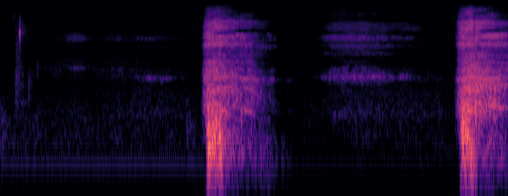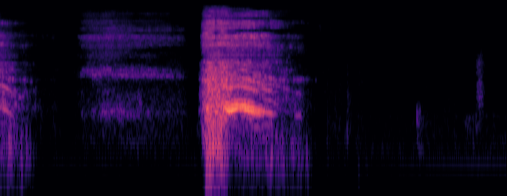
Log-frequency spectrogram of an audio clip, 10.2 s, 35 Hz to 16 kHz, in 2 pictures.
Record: {
  "exhalation_length": "10.2 s",
  "exhalation_amplitude": 31292,
  "exhalation_signal_mean_std_ratio": 0.34,
  "survey_phase": "alpha (2021-03-01 to 2021-08-12)",
  "age": "18-44",
  "gender": "Male",
  "wearing_mask": "No",
  "symptom_cough_any": true,
  "symptom_onset": "1 day",
  "smoker_status": "Ex-smoker",
  "respiratory_condition_asthma": false,
  "respiratory_condition_other": false,
  "recruitment_source": "Test and Trace",
  "submission_delay": "0 days",
  "covid_test_result": "Negative",
  "covid_test_method": "RT-qPCR"
}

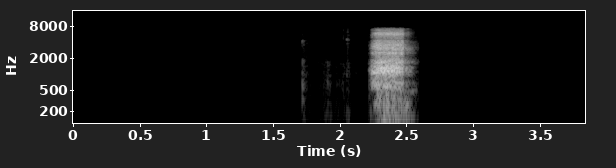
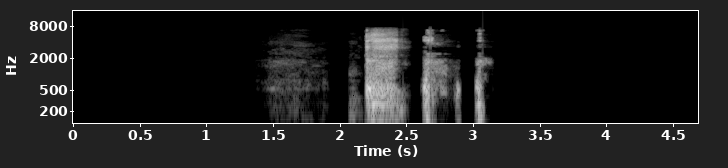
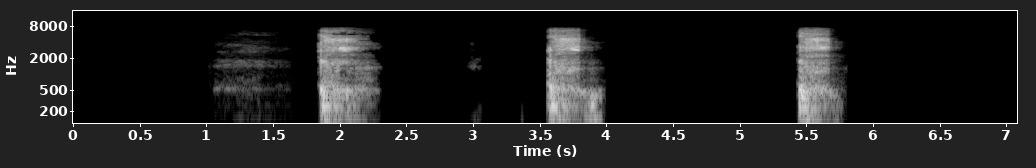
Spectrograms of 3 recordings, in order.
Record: {
  "exhalation_length": "3.8 s",
  "exhalation_amplitude": 27450,
  "exhalation_signal_mean_std_ratio": 0.2,
  "cough_length": "4.7 s",
  "cough_amplitude": 29966,
  "cough_signal_mean_std_ratio": 0.22,
  "three_cough_length": "7.1 s",
  "three_cough_amplitude": 30880,
  "three_cough_signal_mean_std_ratio": 0.27,
  "survey_phase": "beta (2021-08-13 to 2022-03-07)",
  "age": "18-44",
  "gender": "Male",
  "wearing_mask": "No",
  "symptom_cough_any": true,
  "symptom_new_continuous_cough": true,
  "symptom_fatigue": true,
  "smoker_status": "Never smoked",
  "respiratory_condition_asthma": false,
  "respiratory_condition_other": false,
  "recruitment_source": "Test and Trace",
  "submission_delay": "1 day",
  "covid_test_result": "Positive",
  "covid_test_method": "ePCR"
}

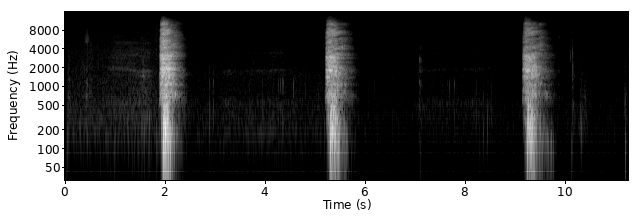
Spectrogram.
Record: {
  "exhalation_length": "11.3 s",
  "exhalation_amplitude": 24266,
  "exhalation_signal_mean_std_ratio": 0.2,
  "survey_phase": "beta (2021-08-13 to 2022-03-07)",
  "age": "45-64",
  "gender": "Female",
  "wearing_mask": "No",
  "symptom_none": true,
  "smoker_status": "Ex-smoker",
  "respiratory_condition_asthma": false,
  "respiratory_condition_other": false,
  "recruitment_source": "REACT",
  "submission_delay": "2 days",
  "covid_test_result": "Negative",
  "covid_test_method": "RT-qPCR",
  "influenza_a_test_result": "Negative",
  "influenza_b_test_result": "Negative"
}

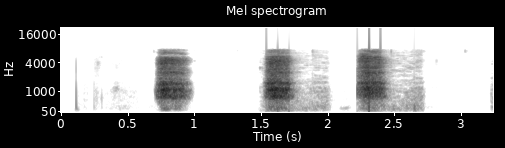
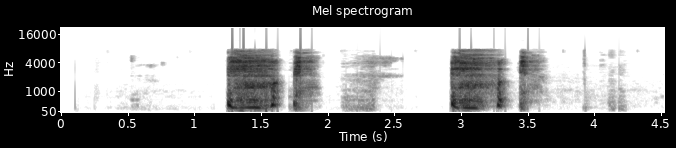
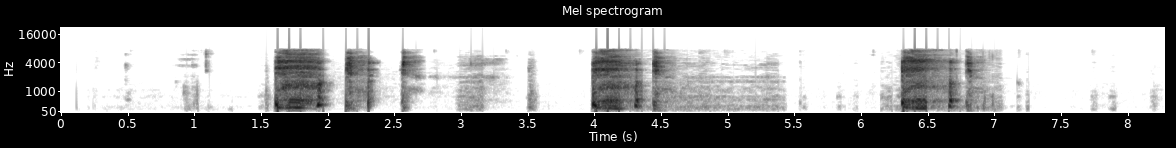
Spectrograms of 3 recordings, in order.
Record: {
  "exhalation_length": "3.2 s",
  "exhalation_amplitude": 23468,
  "exhalation_signal_mean_std_ratio": 0.34,
  "cough_length": "4.5 s",
  "cough_amplitude": 32768,
  "cough_signal_mean_std_ratio": 0.36,
  "three_cough_length": "8.3 s",
  "three_cough_amplitude": 32661,
  "three_cough_signal_mean_std_ratio": 0.31,
  "survey_phase": "alpha (2021-03-01 to 2021-08-12)",
  "age": "18-44",
  "gender": "Female",
  "wearing_mask": "No",
  "symptom_cough_any": true,
  "symptom_new_continuous_cough": true,
  "symptom_fatigue": true,
  "symptom_onset": "3 days",
  "smoker_status": "Never smoked",
  "respiratory_condition_asthma": false,
  "respiratory_condition_other": false,
  "recruitment_source": "Test and Trace",
  "submission_delay": "2 days",
  "covid_test_result": "Positive",
  "covid_test_method": "RT-qPCR",
  "covid_ct_value": 28.7,
  "covid_ct_gene": "ORF1ab gene",
  "covid_ct_mean": 28.9,
  "covid_viral_load": "340 copies/ml",
  "covid_viral_load_category": "Minimal viral load (< 10K copies/ml)"
}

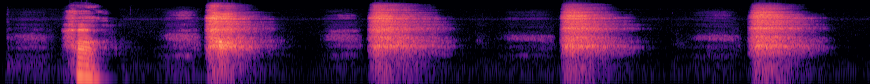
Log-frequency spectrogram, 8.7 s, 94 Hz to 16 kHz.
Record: {
  "exhalation_length": "8.7 s",
  "exhalation_amplitude": 21517,
  "exhalation_signal_mean_std_ratio": 0.39,
  "survey_phase": "beta (2021-08-13 to 2022-03-07)",
  "age": "18-44",
  "gender": "Male",
  "wearing_mask": "No",
  "symptom_cough_any": true,
  "symptom_runny_or_blocked_nose": true,
  "symptom_change_to_sense_of_smell_or_taste": true,
  "symptom_onset": "5 days",
  "smoker_status": "Never smoked",
  "respiratory_condition_asthma": false,
  "respiratory_condition_other": false,
  "recruitment_source": "Test and Trace",
  "submission_delay": "2 days",
  "covid_test_result": "Positive",
  "covid_test_method": "RT-qPCR",
  "covid_ct_value": 23.6,
  "covid_ct_gene": "ORF1ab gene",
  "covid_ct_mean": 23.9,
  "covid_viral_load": "14000 copies/ml",
  "covid_viral_load_category": "Low viral load (10K-1M copies/ml)"
}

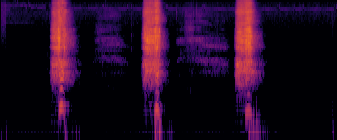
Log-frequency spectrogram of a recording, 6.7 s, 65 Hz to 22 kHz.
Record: {
  "exhalation_length": "6.7 s",
  "exhalation_amplitude": 6035,
  "exhalation_signal_mean_std_ratio": 0.34,
  "survey_phase": "beta (2021-08-13 to 2022-03-07)",
  "age": "18-44",
  "gender": "Female",
  "wearing_mask": "No",
  "symptom_cough_any": true,
  "symptom_runny_or_blocked_nose": true,
  "symptom_fatigue": true,
  "symptom_fever_high_temperature": true,
  "symptom_headache": true,
  "symptom_change_to_sense_of_smell_or_taste": true,
  "symptom_loss_of_taste": true,
  "symptom_onset": "2 days",
  "smoker_status": "Never smoked",
  "respiratory_condition_asthma": true,
  "respiratory_condition_other": false,
  "recruitment_source": "Test and Trace",
  "submission_delay": "1 day",
  "covid_test_result": "Positive",
  "covid_test_method": "RT-qPCR",
  "covid_ct_value": 18.5,
  "covid_ct_gene": "ORF1ab gene"
}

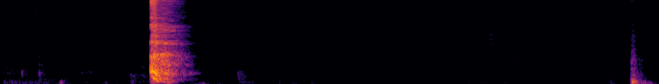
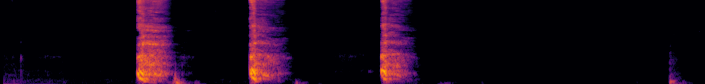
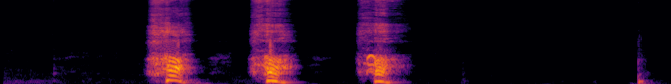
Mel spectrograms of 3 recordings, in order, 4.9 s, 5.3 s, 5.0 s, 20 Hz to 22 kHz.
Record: {
  "cough_length": "4.9 s",
  "cough_amplitude": 32768,
  "cough_signal_mean_std_ratio": 0.15,
  "three_cough_length": "5.3 s",
  "three_cough_amplitude": 32768,
  "three_cough_signal_mean_std_ratio": 0.23,
  "exhalation_length": "5.0 s",
  "exhalation_amplitude": 32767,
  "exhalation_signal_mean_std_ratio": 0.29,
  "survey_phase": "beta (2021-08-13 to 2022-03-07)",
  "age": "45-64",
  "gender": "Male",
  "wearing_mask": "No",
  "symptom_none": true,
  "smoker_status": "Never smoked",
  "respiratory_condition_asthma": false,
  "respiratory_condition_other": false,
  "recruitment_source": "REACT",
  "submission_delay": "1 day",
  "covid_test_result": "Negative",
  "covid_test_method": "RT-qPCR"
}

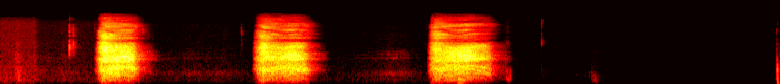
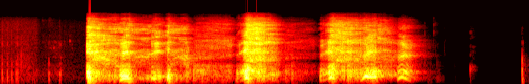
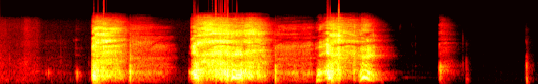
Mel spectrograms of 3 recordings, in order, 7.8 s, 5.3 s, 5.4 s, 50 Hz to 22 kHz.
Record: {
  "exhalation_length": "7.8 s",
  "exhalation_amplitude": 23257,
  "exhalation_signal_mean_std_ratio": 0.34,
  "cough_length": "5.3 s",
  "cough_amplitude": 28586,
  "cough_signal_mean_std_ratio": 0.45,
  "three_cough_length": "5.4 s",
  "three_cough_amplitude": 29204,
  "three_cough_signal_mean_std_ratio": 0.44,
  "survey_phase": "beta (2021-08-13 to 2022-03-07)",
  "age": "45-64",
  "gender": "Male",
  "wearing_mask": "No",
  "symptom_cough_any": true,
  "symptom_runny_or_blocked_nose": true,
  "symptom_shortness_of_breath": true,
  "symptom_sore_throat": true,
  "symptom_headache": true,
  "symptom_onset": "7 days",
  "smoker_status": "Never smoked",
  "respiratory_condition_asthma": true,
  "respiratory_condition_other": false,
  "recruitment_source": "Test and Trace",
  "submission_delay": "1 day",
  "covid_test_result": "Negative",
  "covid_test_method": "RT-qPCR"
}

